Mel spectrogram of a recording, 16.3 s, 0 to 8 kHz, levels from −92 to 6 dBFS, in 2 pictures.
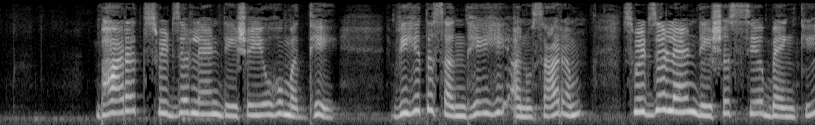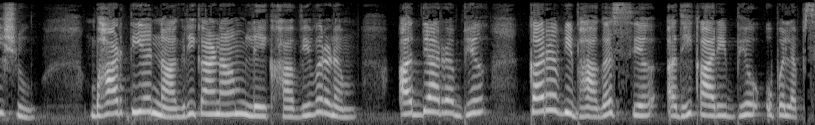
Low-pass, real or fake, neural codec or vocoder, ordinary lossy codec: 7.2 kHz; real; none; none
